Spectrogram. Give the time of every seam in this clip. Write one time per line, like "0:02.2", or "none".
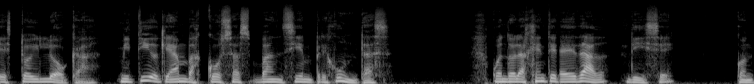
0:01.1
0:01.6
0:05.6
